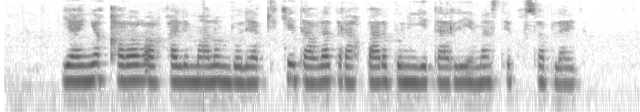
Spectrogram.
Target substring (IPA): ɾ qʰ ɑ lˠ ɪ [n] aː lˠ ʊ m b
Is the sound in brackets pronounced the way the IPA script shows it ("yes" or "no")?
no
